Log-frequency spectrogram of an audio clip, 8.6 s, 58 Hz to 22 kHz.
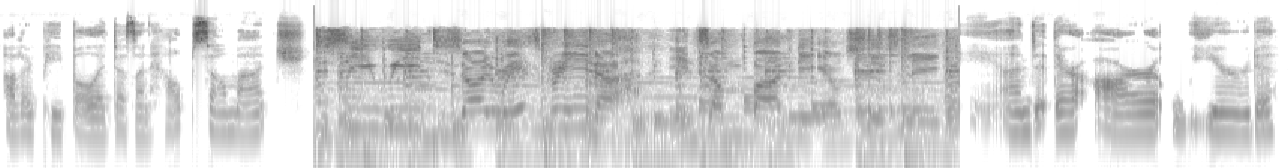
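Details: Adductor spasmodic dysphonia, a neurological vocal cord spasm disorder, in a woman; moderately severe, with onset at age 16-17.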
